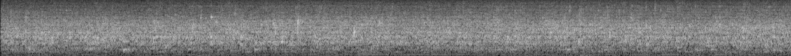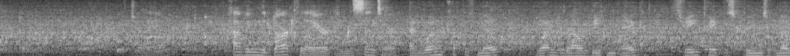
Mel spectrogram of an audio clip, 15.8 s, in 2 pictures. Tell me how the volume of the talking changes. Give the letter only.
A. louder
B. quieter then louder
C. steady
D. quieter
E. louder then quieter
C.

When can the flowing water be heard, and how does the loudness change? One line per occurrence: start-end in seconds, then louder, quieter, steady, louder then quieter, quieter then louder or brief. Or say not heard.
0.0-15.7 steady.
